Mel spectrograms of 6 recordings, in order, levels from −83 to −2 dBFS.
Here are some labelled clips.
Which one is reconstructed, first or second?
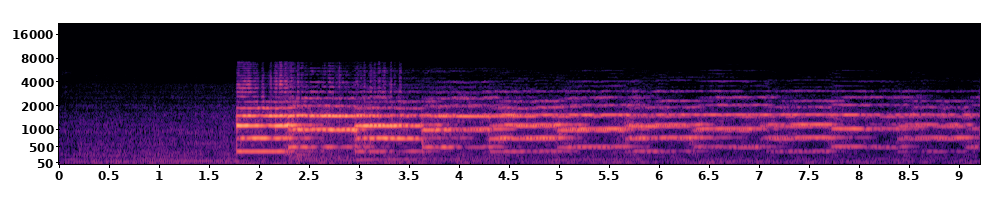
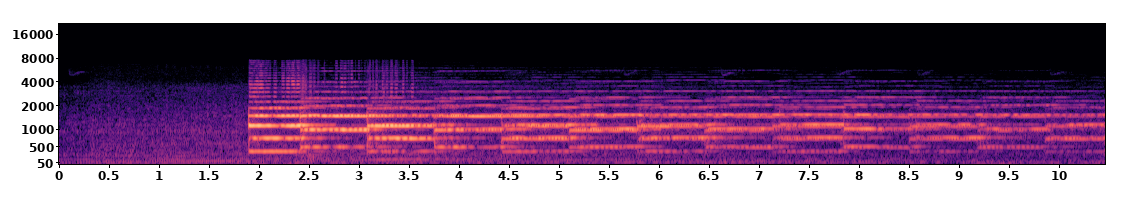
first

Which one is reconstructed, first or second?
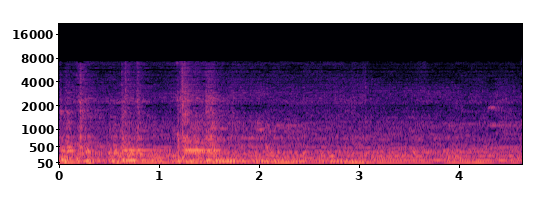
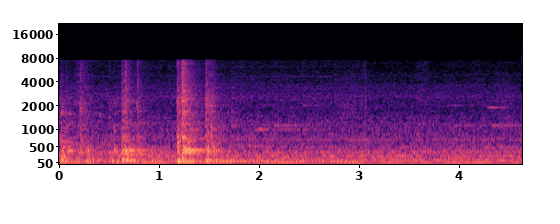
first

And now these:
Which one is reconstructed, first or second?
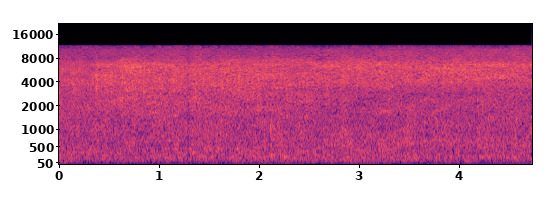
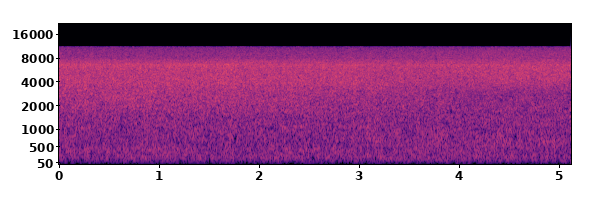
first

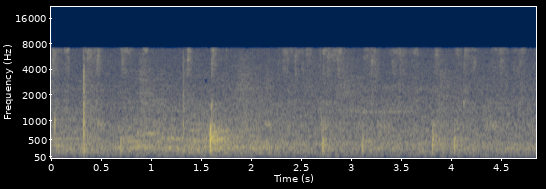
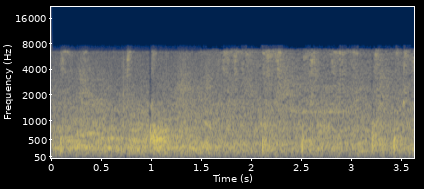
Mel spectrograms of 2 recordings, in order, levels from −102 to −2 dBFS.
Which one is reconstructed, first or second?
second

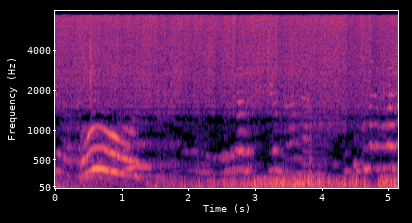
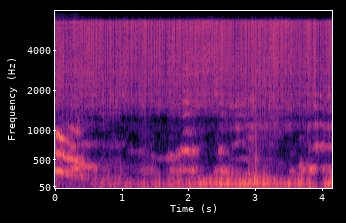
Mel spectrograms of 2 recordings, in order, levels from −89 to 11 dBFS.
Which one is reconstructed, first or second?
second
